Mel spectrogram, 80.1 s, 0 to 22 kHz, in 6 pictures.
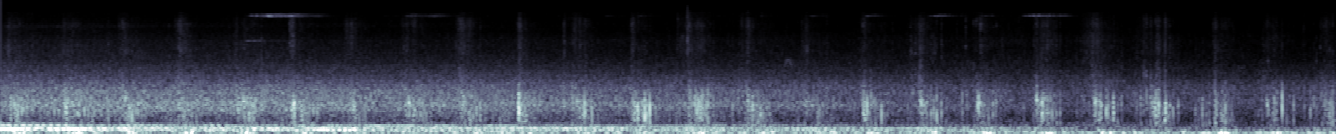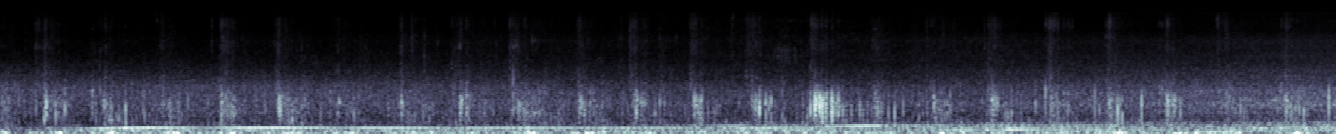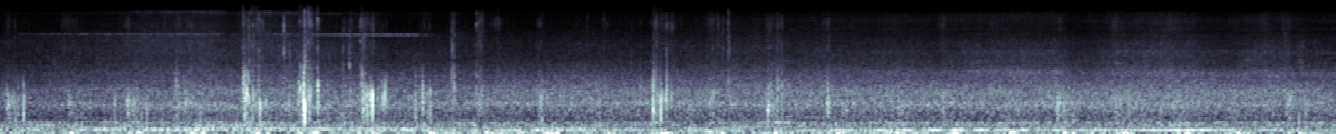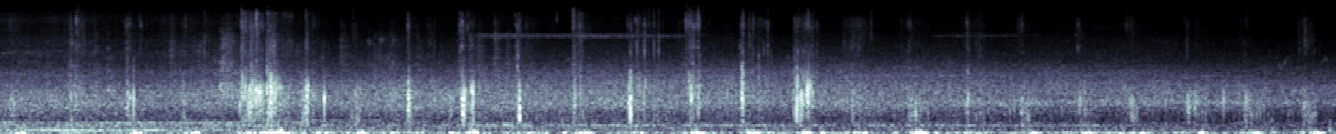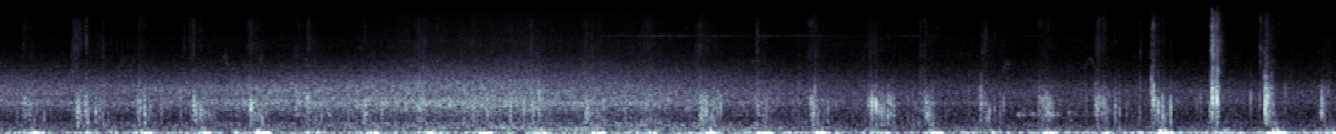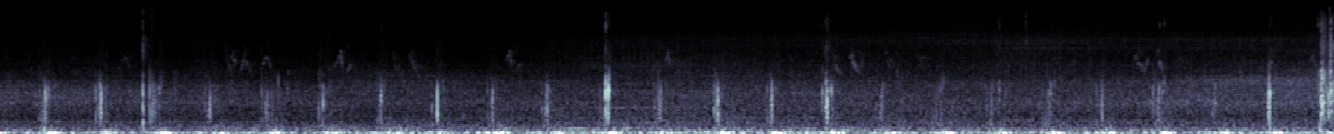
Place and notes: Carpenter Ave, Newburgh, NY, USA - Walking Downing Park
Morning walk through Downing Park in the snow on my way to the grocery store. Zoom F1 w/ XYH-6 Stereo Mic
New York, United States, 29 January 2021, 09:40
